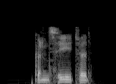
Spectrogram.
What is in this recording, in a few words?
"conceited", English; adjectives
